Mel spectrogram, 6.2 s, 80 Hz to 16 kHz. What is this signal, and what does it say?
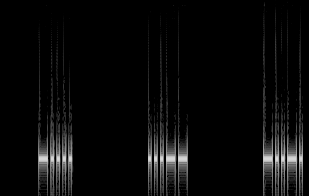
Morse code, heard as a keyed tone, about 20 wpm, spaced as for 5 wpm, 700 Hz. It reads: 63/
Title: 224 Lesson 36e - BT - Three Characters 20wpm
